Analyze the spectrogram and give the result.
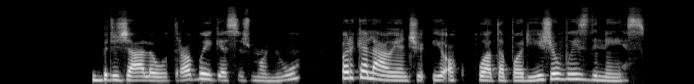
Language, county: Lithuanian, Kaunas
